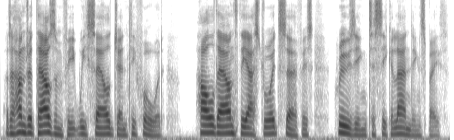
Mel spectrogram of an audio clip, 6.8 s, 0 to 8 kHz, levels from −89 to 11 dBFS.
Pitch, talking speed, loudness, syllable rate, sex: 130 Hz, 185 wpm, -19 LUFS, 5.8 syllables/s, male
